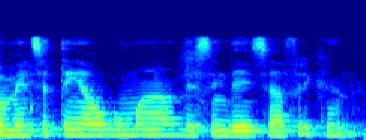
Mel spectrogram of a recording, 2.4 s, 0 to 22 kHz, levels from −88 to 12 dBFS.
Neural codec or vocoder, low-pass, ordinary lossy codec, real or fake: none; 7.2 kHz; none; real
